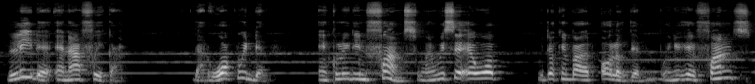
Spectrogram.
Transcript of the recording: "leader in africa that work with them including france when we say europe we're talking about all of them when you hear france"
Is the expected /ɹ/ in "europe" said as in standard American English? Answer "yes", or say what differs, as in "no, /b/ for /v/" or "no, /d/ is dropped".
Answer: no, /w/ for /ɹ/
